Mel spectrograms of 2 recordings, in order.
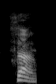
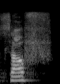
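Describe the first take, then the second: First: The word ends with a t sound. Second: The word ends with an f sound. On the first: The speaker calls it right. "South with a T, not F" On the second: The speaker calls it wrong. "not South"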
